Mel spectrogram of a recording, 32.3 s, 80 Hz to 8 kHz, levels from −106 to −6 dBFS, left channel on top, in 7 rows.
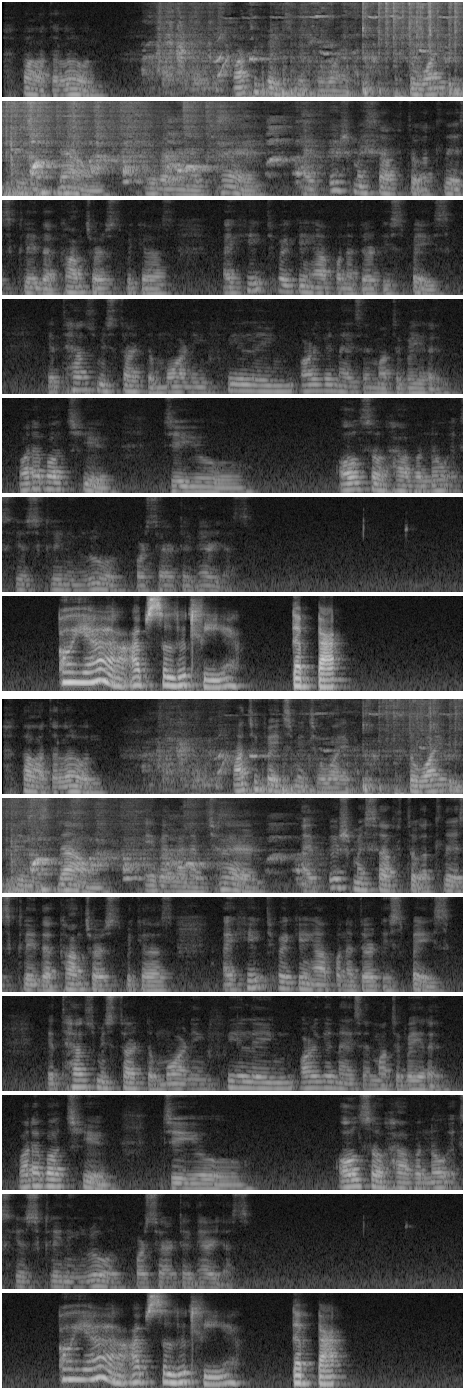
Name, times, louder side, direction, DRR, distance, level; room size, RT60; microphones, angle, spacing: voice 1, 0.0-1.5 2.3-3.5 4.1-4.4 4.7-5.7 6.0-7.2 7.6-14.1 14.4-18.2 18.6-20.9 21.8-25.5, right 2 dB, 60° right, 1.3 m, -48 dB
sound 1, 1.4-8.3, left 6 dB, 90° left, 0.9 m, -43 dB
voice 2, 28.2-30.0 30.6-31.0, left 6 dB, 30° left, 0.4 m, -35 dB
7.9 x 7.4 x 2.3 m
head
